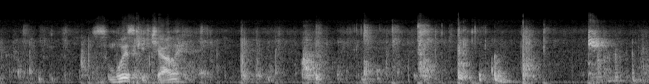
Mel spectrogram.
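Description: An elderly man speaks in a gruff voice.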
